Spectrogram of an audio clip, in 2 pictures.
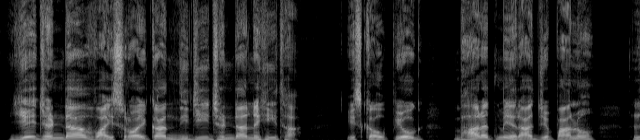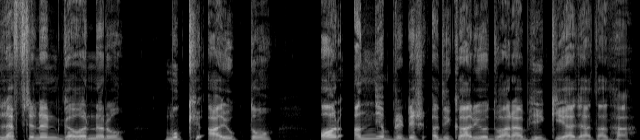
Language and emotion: Hindi, neutral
